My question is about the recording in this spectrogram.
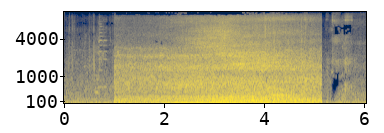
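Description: A loud, steady rushing noise with a deep rumble starts suddenly about a second in, swells, and cuts off abruptly about a second before the end.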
